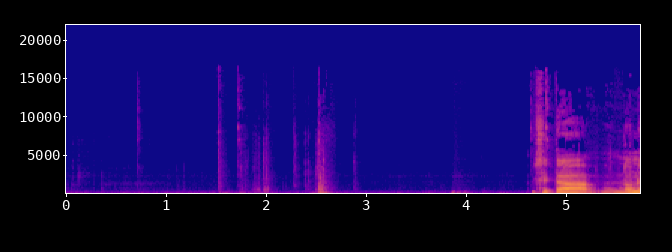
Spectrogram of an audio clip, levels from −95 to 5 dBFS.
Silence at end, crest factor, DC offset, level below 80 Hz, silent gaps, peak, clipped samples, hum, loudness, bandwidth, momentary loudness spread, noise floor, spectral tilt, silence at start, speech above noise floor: 0 s; 24 dB; under 0.1%; -62 dBFS; none; -8 dBFS; under 0.1%; none; -26 LUFS; 16.5 kHz; 24 LU; -71 dBFS; -6 dB/octave; 2.5 s; 46 dB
